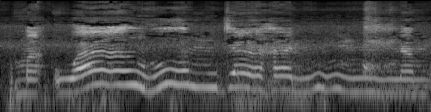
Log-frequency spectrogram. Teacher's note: Dia dekat nun ada tasydid, jadi kita kena dengung ya.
